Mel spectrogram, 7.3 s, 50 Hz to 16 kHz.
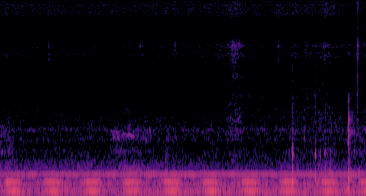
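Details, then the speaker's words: Mid-to-late 1980s Saff Enterprise Flush Polo 52-inch three-speed ceiling fan on low, blade irons slightly misaligned: quiet low hum swelling and fading about once a second, faint bearing rumble underneath; motor hum louder than bearings. "Burns do make noise on this not really too obscenely loud but you can hear them the motor hum is a lot more noticeable than the bearings though"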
